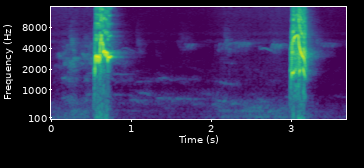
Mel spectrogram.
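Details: Javan myna (jalak kebo) call used to lure wild mynas: two loud, harsh, noisy squawks about two and a half seconds apart, with silence between them.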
